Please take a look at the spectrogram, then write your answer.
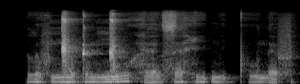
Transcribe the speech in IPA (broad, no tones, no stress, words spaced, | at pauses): lɵfŋ͡ǁɵʈɵm ŋ͡ǁu hɛlsɛ hiʔmiʔ pʰunɛf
